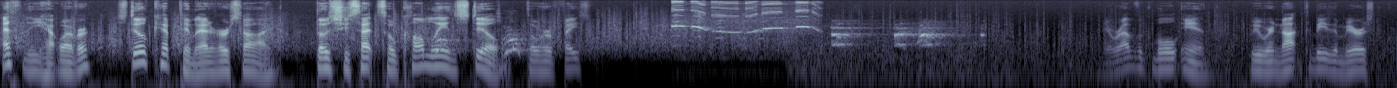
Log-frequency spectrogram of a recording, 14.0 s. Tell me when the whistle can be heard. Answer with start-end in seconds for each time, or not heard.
6.7-8.2.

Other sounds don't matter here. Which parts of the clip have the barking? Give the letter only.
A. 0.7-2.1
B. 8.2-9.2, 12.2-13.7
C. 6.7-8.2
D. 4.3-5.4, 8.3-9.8
D.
